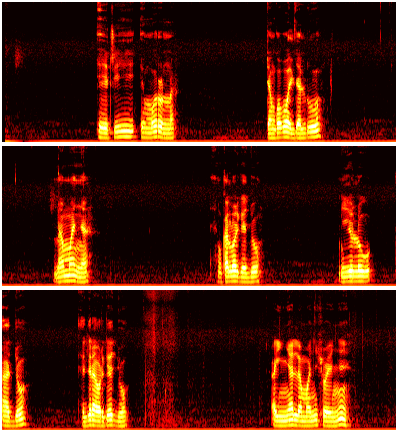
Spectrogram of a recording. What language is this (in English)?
Masai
